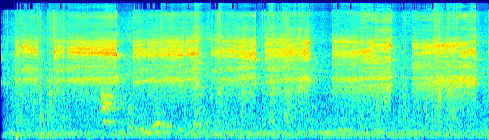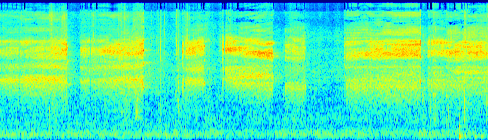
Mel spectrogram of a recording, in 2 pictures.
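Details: A baby cockatiel (chick) gives a harsh, raspy hissing call, repeated in long bursts with brief pauses.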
